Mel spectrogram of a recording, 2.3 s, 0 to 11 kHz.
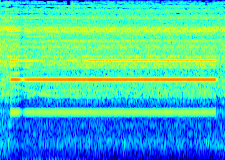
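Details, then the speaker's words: Hacker Sovereign RP18 AM/FM transistor radio after its FM section was fixed by replacing capacitors, FM section not yet aligned: a clean, steady test tone of about a thousand cycles from the signal generator plays and cuts off, so normal FM reception. "and now we get a tone through the through the radio now it's not aligned at this point it's working"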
